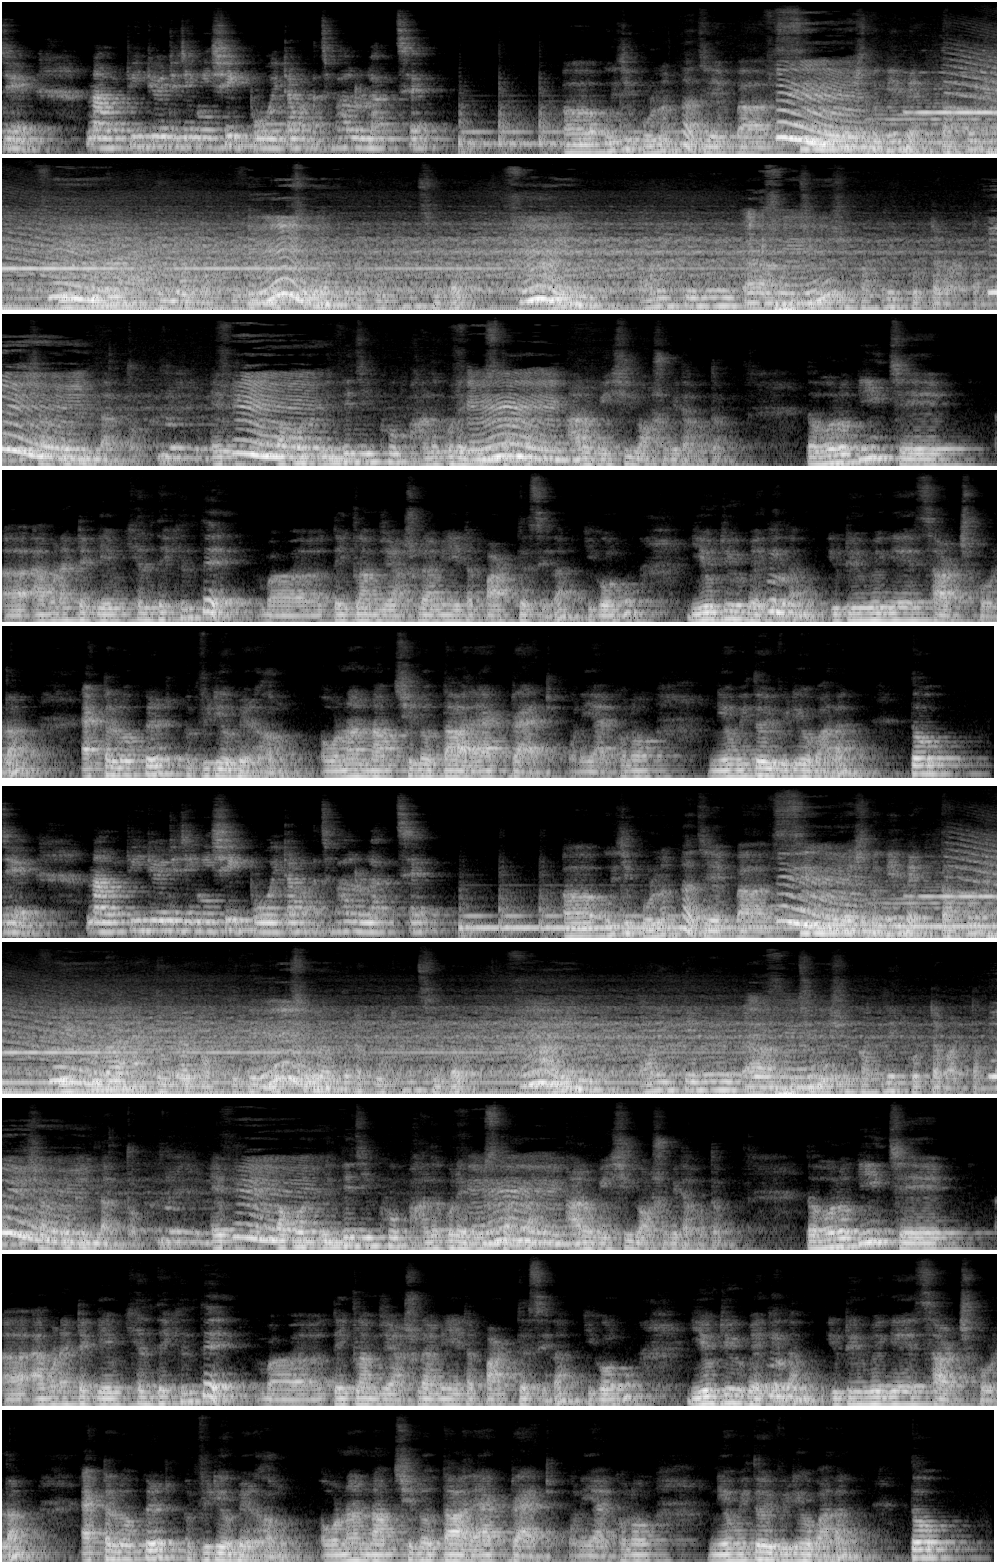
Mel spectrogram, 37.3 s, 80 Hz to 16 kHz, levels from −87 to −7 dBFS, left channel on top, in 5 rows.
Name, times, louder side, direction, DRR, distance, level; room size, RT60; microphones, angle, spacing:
voice 1, 0.0-3.2 8.6-8.9 16.0-16.5 28.1-28.3, equal, 10° left, -5 dB, 1.1 m, -25 dB
sound 1, 3.4-15.6, equal, 40° left, 1.0 m, -27 dB
voice 2, 4.2-11.2 11.5-11.9 12.2-16.0 16.5-20.3 20.7-22.0 22.4-28.4 28.7-36.2 36.7-36.8, right 1 dB, 15° right, -2 dB, 0.3 m, -24 dB
sound 2, 5.8-6.5 7.8-8.6 9.3-10.0 11.3-11.8 12.0-12.1 13.0-13.7 14.9-15.6 16.7-17.4 18.4-19.2, left 2 dB, 75° left, 0.5 m, -18 dB
6.2 x 2.1 x 2.9 m, 0.69 s
head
